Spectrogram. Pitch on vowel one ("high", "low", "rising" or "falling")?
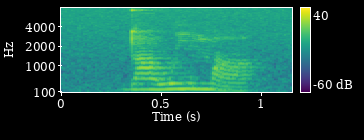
high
